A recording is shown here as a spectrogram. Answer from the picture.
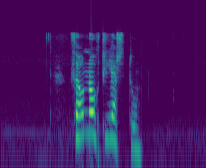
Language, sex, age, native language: Icelandic, female, 40-49, Icelandic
